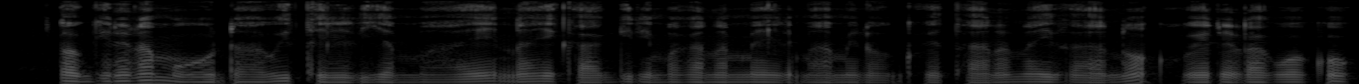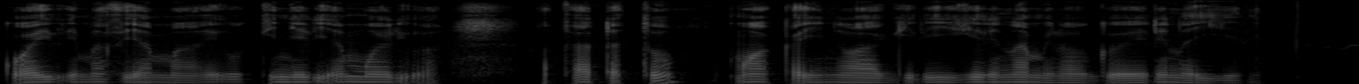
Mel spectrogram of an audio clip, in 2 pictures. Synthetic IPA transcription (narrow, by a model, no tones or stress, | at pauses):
oɡeɾeɾamoɣoːdaːɣwiteɾeɾiamaenʔaekaɡiɾimaɣanameɾemameɾɔːŋɡɔetʰanonaiðanoʔːɣeɾeɾaɣwakoko̰aiðimasiamaeɣokiɲeɾḭa̰mweɾḭwa̰ːtadatomwaka̰inewaɡiɾiːɣeɾenameɾɔːɡɔeɾenaiɣeɾe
